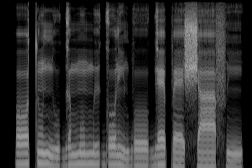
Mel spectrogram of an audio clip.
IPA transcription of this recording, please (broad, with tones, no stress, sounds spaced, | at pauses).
ɔ˦ t ũ˦ ɲ u˨ ɡ ə˦ m ũ˦ m ɨ˦ ɡ o˦ ɾ ĩ˨ b oː˧ ɡ ɛ˦ p ɛ˧ ʃ aː˧ f ĩ˨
